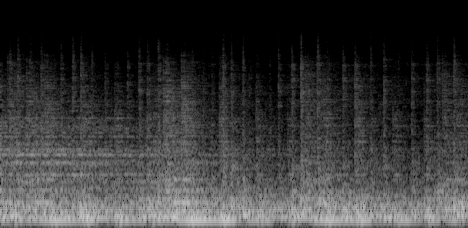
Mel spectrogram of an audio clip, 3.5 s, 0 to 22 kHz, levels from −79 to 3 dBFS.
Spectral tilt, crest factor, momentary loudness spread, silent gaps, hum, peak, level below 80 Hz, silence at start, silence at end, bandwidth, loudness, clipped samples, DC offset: -8 dB/octave; 14 dB; 5 LU; none; none; -10 dBFS; -42 dBFS; 0 s; 0 s; 9.6 kHz; -24 LUFS; under 0.1%; under 0.1%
